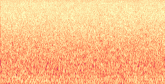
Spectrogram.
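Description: Near silence: room tone with faint hiss and a low hum.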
